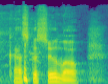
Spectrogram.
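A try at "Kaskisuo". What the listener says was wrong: Cascasuo. There's no L.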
